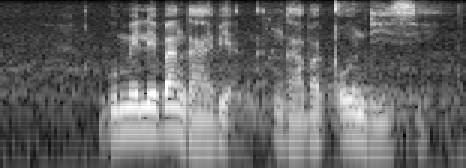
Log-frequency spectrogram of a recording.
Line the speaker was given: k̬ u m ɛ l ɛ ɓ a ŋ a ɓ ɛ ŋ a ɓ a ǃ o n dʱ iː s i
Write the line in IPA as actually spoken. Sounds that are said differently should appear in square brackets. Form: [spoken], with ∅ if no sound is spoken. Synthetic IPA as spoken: k̬ u m ɛ l ɛ ɓ a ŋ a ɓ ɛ ŋ a ɓ a ǃ o n dʱ iː s i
